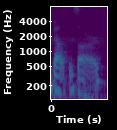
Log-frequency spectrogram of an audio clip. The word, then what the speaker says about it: Balthazar: named casper one named balthazar rhymes with hal the star and one named melchior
